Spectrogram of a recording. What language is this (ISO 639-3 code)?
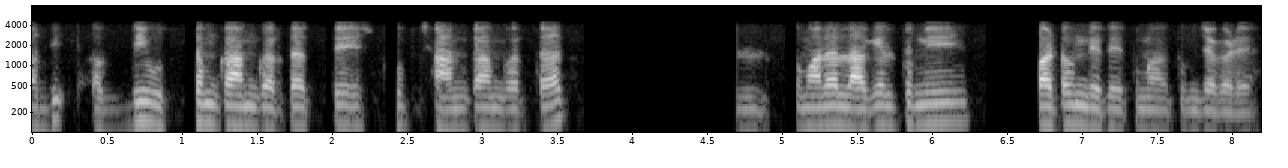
mar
